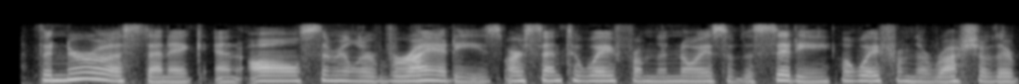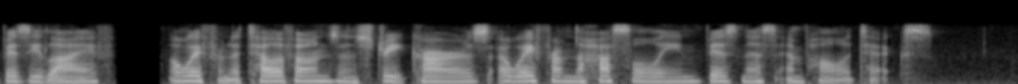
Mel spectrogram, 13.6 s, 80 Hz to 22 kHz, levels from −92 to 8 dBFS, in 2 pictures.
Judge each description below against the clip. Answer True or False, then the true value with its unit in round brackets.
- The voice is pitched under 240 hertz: True (185 Hz)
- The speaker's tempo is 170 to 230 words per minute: False (160 wpm)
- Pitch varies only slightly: True (1.9 semitones)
